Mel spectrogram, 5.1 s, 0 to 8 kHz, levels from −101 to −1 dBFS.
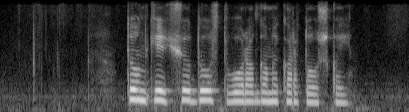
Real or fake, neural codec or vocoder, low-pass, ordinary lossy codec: real; none; 7.2 kHz; Opus, 16 kbps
